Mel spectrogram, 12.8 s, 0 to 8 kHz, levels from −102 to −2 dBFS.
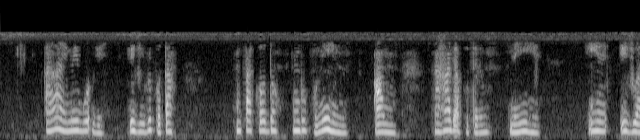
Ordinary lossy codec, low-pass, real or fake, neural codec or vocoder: AAC, 16 kbps; 7.2 kHz; real; none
